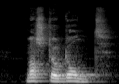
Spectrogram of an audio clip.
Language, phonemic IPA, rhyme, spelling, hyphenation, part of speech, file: Dutch, /ˌmɑs.toːˈdɔnt/, -ɔnt, mastodont, mas‧to‧dont, noun, Nl-mastodont.ogg
- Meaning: 1. mastodon, mammal of the family Mammutidae, especially of the genus Mammut 2. someone or something of enormous size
